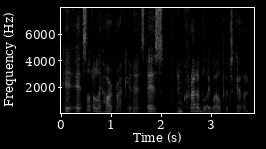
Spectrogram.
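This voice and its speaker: A woman's voice: mid-range voice, brisk, gravelly, a bit bright, a little hiss or hum. A middle-aged woman giving a casual, earnest book review and reading a story aloud, with many ums and restarts.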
